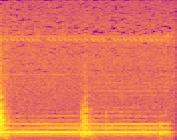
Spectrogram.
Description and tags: The sound of a servo-motor.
